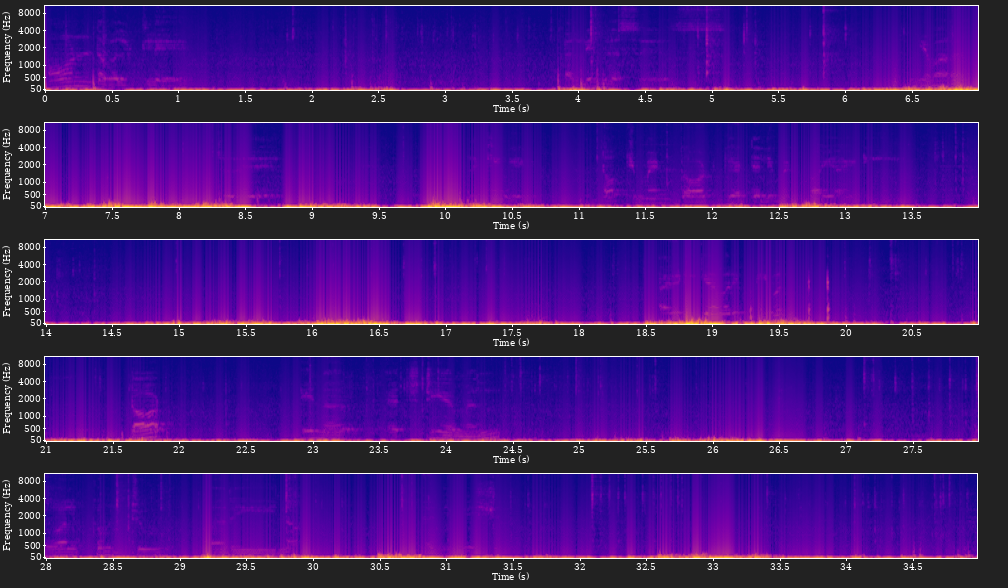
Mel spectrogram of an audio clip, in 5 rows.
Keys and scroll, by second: 0.3 ctrl+c, 1.4 ctrl+Right, 1.8 ctrl+v, 7.2 ctrl+s, 11.2 shift+Right, 14.3 ctrl+c, 16.9 ctrl+v.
